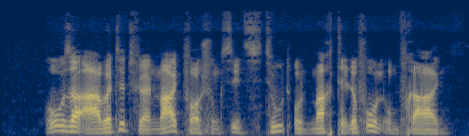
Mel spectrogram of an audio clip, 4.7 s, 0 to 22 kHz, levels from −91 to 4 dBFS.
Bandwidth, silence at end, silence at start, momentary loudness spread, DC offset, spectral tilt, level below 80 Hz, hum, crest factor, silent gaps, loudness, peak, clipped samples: 15.5 kHz; 0.25 s; 0.45 s; 13 LU; under 0.1%; -5.5 dB/octave; -54 dBFS; none; 20 dB; none; -21 LUFS; -2 dBFS; under 0.1%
